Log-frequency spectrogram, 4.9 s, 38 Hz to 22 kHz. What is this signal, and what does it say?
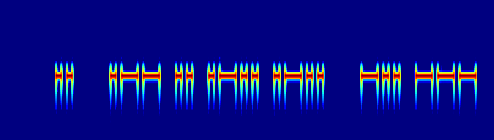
Morse code, heard as a keyed tone, about 22 wpm, 700 Hz. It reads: I WILL DO
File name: practice / 22wpm / Sets of 8 Words - 22wpm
